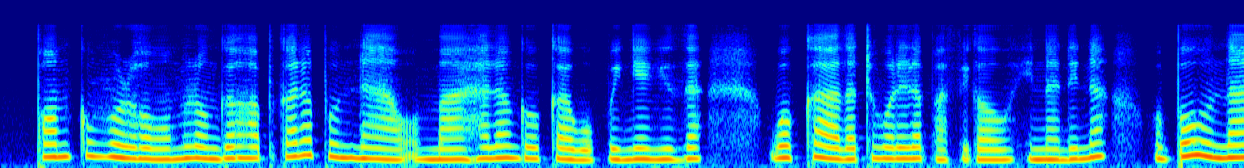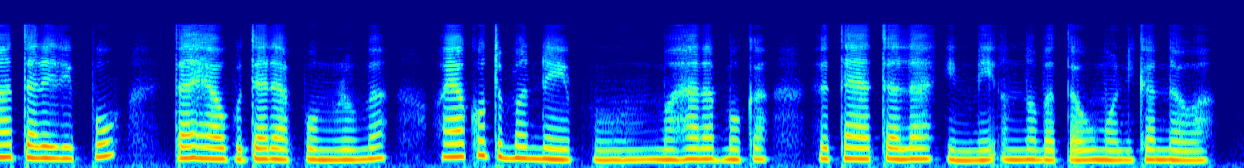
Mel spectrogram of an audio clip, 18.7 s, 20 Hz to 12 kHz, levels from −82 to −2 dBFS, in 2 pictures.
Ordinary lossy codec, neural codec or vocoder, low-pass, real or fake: MP3, 96 kbps; codec, 16 kHz, 0.2 kbps, FocalCodec; 7.2 kHz; fake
